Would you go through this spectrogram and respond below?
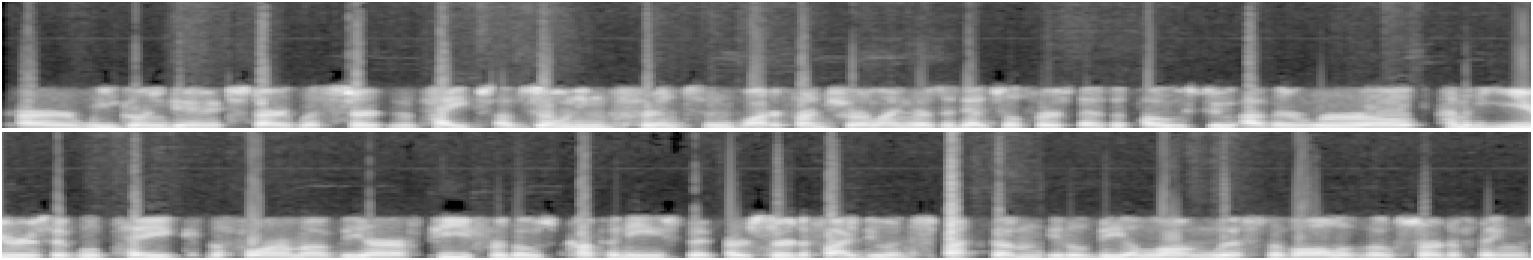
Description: Council decided to go with the most thorough program and Mayor Brent Devolin explains what a type four inspection is.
